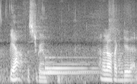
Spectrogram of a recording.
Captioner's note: chime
